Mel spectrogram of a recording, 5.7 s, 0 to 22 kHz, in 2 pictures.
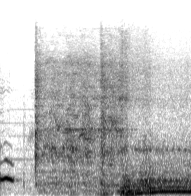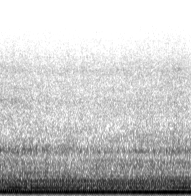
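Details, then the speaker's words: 1000+HP Chevrolet Colorado, first start with built motor: engine fires after cranking and runs loud, deep and chuffing with a raw edge; bad exhaust leak. "oh [Music] here we got a bad exhaust leak"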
